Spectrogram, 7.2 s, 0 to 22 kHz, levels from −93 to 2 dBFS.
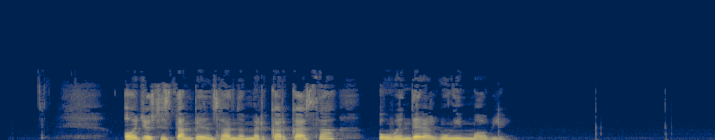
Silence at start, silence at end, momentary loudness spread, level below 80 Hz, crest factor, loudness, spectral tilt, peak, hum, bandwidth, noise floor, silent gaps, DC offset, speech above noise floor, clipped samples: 1.25 s; 2.1 s; 9 LU; -76 dBFS; 22 dB; -23 LUFS; -6 dB/octave; -4 dBFS; none; 10.5 kHz; -79 dBFS; none; under 0.1%; 57 dB; under 0.1%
